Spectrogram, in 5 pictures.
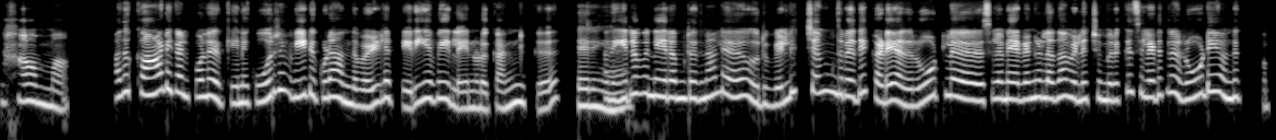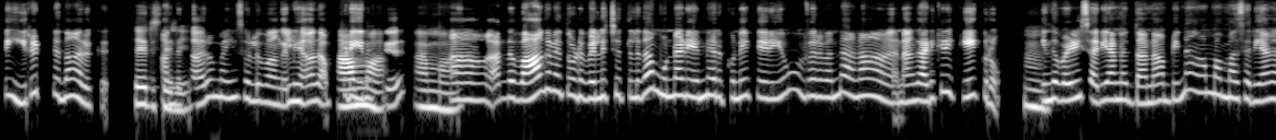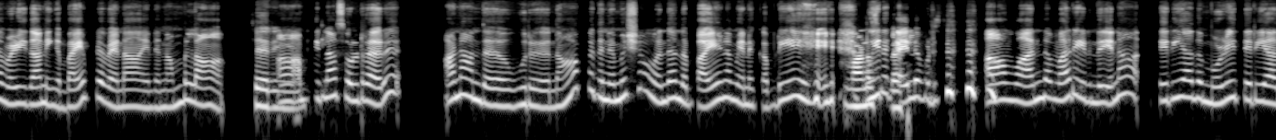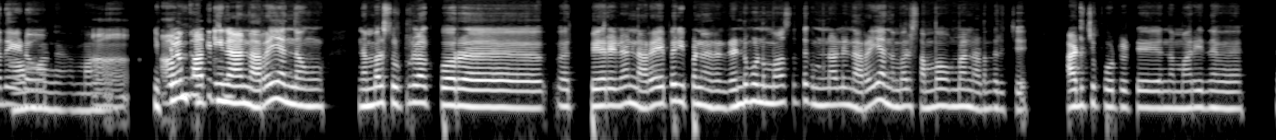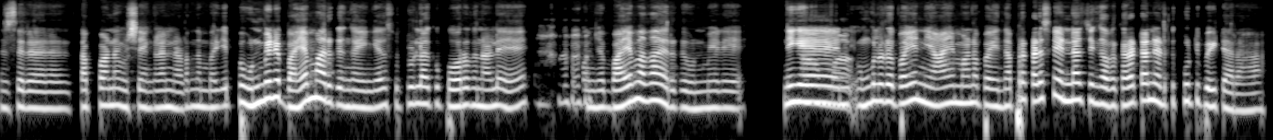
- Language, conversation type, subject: Tamil, podcast, பயணத்தின் போது உங்களுக்கு ஏற்பட்ட மிகப் பெரிய அச்சம் என்ன, அதை நீங்கள் எப்படிக் கடந்து வந்தீர்கள்?
- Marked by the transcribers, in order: laughing while speaking: "ஆமா"; other background noise; afraid: "ஆனா அந்த ஒரு நாப்பது நிமிஷம் … உயிர கைல பிடிச்சு"; laughing while speaking: "அப்டியே உயிர கைல பிடிச்சு"; laugh; drawn out: "போற"; laugh; drawn out: "நீங்க"; anticipating: "அப்புறம் கடைசில என்னாச்சுங்க? அவர் கரெக்டான இடத்துக்கு கூட்டிட்டு போய்ட்டாரா?"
